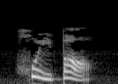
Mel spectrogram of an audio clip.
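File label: "汇报", Mandarin Chinese; hsk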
